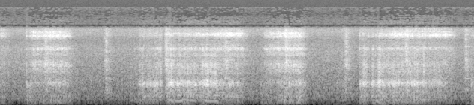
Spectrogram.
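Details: Rhythmic, rasping, slightly whistly snoring rising and falling with each breath in a quiet room, from a sleeping child.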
